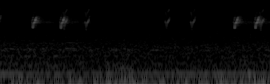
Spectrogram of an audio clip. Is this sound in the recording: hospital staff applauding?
no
